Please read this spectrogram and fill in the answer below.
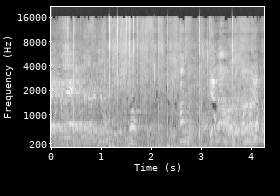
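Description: A football being kicked and bouncing on a concrete court, with a few sharp thuds, the strongest about a second in. Players and spectators shout and chatter throughout.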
